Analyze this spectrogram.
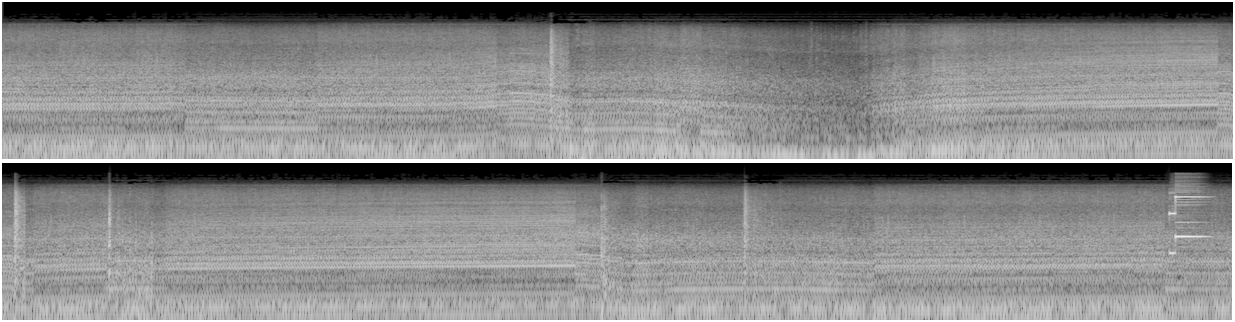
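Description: A sports car engine roars at high revs, rising and falling in pitch as the car speeds up and slows down.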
